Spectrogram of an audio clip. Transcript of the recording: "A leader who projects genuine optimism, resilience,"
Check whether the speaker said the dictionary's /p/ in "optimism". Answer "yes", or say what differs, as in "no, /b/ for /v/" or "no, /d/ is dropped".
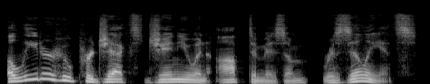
yes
